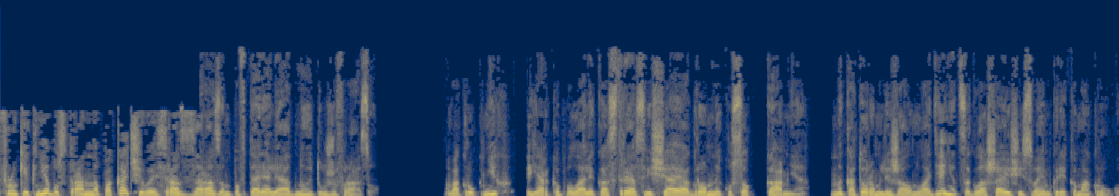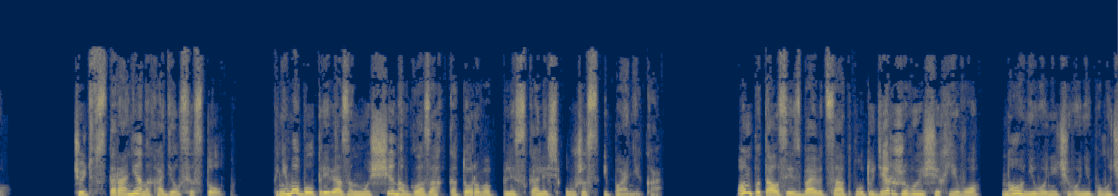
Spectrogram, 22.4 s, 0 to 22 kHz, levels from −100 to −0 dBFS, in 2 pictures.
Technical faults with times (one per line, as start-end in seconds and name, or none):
0.00-2.00 adaptive stream starting at a low bitrate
